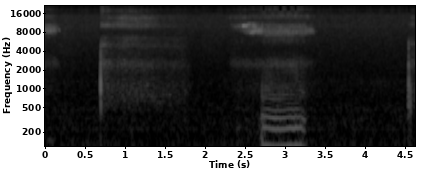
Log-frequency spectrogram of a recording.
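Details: Snoring of Taro, a rescued senior cat estimated at 10 to 14 years old, taken in during October 2024, with almost no teeth after long outdoor life. A single low, buzzy, rattling snore of about half a second rises out of quiet breathing, with faint clicks nearby.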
